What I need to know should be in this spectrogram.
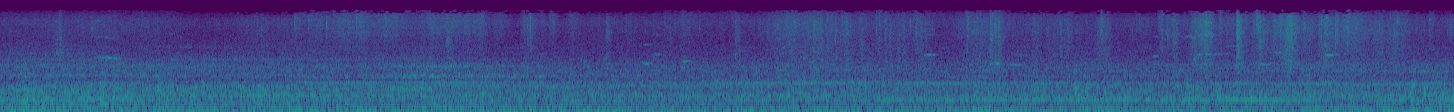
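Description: A train rumbles steadily along the tracks with a low hum.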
